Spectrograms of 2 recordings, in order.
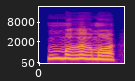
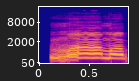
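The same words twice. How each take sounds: First: Put-on high-pitched child calling for mum; tearful boy. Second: Very high wail for mum; boy bawling. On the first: Boy tumbling alone in space, tearful. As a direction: call out plaintively, much higher. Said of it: "И горько заплакал". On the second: Boy lost in empty space, bawling. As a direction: bawl it out in a squealing child voice. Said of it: "заорал на всю пустоту". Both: A narrator's reading.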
